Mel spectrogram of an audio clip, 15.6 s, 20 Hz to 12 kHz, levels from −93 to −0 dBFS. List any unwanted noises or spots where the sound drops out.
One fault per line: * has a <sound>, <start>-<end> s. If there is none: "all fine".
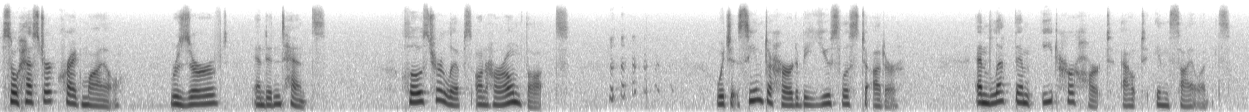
* has a laugh, 7.6-8.5 s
